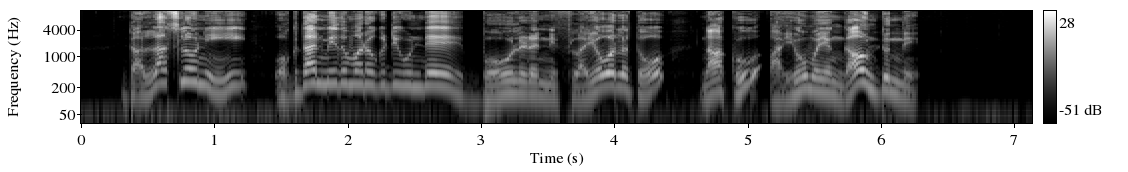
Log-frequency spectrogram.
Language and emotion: Telugu, surprised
